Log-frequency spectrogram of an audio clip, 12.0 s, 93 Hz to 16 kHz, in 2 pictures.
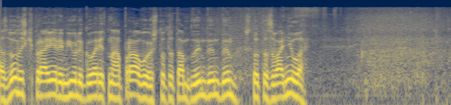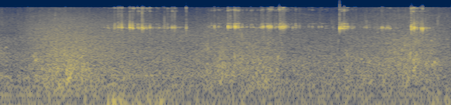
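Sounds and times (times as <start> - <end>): small waves lapping on shore: 0.0 - 12.0.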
